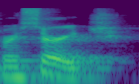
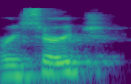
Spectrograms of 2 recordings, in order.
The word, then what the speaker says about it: research: Luego tenemos research, que es investigar. Research como verbo y research es investigación.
